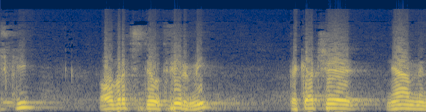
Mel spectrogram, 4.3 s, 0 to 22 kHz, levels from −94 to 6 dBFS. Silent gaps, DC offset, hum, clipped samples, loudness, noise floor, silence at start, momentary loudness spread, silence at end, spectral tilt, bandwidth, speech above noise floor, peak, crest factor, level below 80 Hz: none; under 0.1%; none; 0.6%; -9 LUFS; -36 dBFS; 0 s; 10 LU; 0 s; -7.5 dB/octave; 11 kHz; 28 dB; 0 dBFS; 10 dB; -42 dBFS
